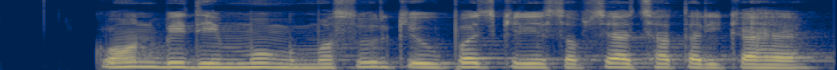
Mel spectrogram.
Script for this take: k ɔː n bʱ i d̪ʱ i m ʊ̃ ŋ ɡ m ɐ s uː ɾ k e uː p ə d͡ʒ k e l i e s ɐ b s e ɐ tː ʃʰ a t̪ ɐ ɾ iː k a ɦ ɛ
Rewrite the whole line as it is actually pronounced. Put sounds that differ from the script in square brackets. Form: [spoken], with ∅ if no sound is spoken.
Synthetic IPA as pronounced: k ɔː n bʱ i d̪ʱ i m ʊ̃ ŋ ɡ m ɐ s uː ɾ k e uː p ə d͡ʒ k e l i e s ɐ b s e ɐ tː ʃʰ a t̪ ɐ ɾ iː k a ɦ [ɛː]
